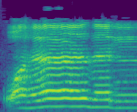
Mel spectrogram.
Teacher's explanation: हा को आपने खींचना है, खड़ा जबर है, हा पढ़ना है, हा में आपका साउंड मिक्स ना हो।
